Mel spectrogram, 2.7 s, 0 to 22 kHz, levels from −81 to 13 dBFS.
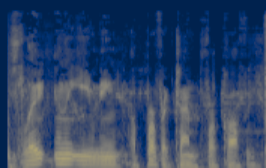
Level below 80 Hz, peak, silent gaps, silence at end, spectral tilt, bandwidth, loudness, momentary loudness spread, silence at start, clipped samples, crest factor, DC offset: -40 dBFS; -4 dBFS; none; 0 s; -5.5 dB/octave; 16.5 kHz; -23 LUFS; 6 LU; 0.1 s; under 0.1%; 18 dB; under 0.1%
